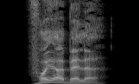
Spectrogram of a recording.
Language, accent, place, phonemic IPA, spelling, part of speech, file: German, Germany, Berlin, /ˈfɔɪ̯ɐˌbɛlə/, Feuerbälle, noun, De-Feuerbälle.ogg
- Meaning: nominative/accusative/genitive plural of Feuerball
